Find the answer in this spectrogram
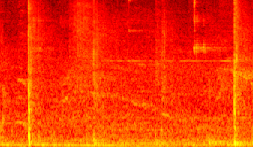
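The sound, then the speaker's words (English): Basketball bouncing on a court during free-throw practice, a few sharp, unevenly spaced thuds with the strongest bounces near the start and the end. “All right, now I'll get a couple free throws in.”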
